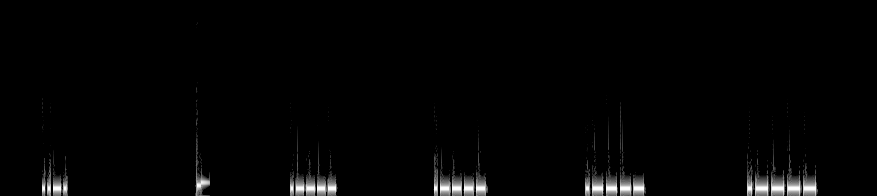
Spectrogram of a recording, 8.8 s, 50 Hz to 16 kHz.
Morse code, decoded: F 1111

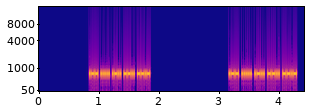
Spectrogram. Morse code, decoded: W5LZQ W5LZQ

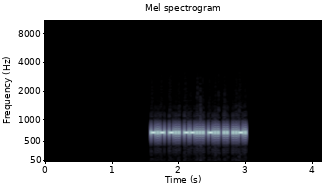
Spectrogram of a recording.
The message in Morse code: KD7DIF

